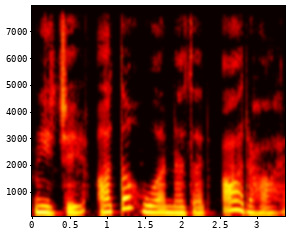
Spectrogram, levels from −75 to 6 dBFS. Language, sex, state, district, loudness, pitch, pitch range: Hindi, female, Himachal Pradesh, Shimla, -14 LUFS, 235 Hz, 220-255 Hz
